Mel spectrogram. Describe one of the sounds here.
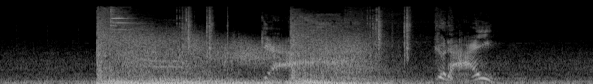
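A sniper rifle fires loudly in a video game.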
